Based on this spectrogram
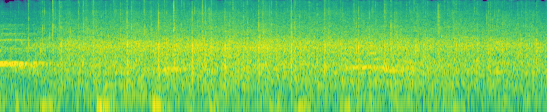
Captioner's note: audience applauding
